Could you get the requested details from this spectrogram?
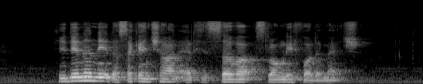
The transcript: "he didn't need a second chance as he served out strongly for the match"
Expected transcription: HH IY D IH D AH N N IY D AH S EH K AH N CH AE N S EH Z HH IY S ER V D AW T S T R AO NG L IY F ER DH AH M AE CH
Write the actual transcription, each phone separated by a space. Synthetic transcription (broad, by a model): HH IY D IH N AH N N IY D AH S EH K AH N CH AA N EH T HH IY S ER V AW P S T R AO NG L IY F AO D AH M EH CH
